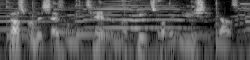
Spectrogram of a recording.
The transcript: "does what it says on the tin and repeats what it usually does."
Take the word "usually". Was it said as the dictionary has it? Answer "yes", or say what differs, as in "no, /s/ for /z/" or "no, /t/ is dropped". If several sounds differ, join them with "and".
yes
